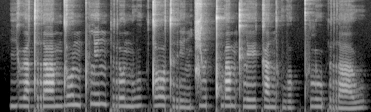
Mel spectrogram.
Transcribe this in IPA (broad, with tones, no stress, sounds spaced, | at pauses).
j ɯ˧ a̯ t r aː˦˥ m d oː˥˩ n pʰ l i˥˩ n p r o˧ n w u˥˩ k̚ d ɔː˥˩ t r i˩˦ n t͡ɕ ɯː˥˩ t̚ kʰ w a˥˩ m kʰ l eː˦˥ k a˧ n k w o˨˩ k̚ pʰ l u˥˩ ʔ r aː˩˦ w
